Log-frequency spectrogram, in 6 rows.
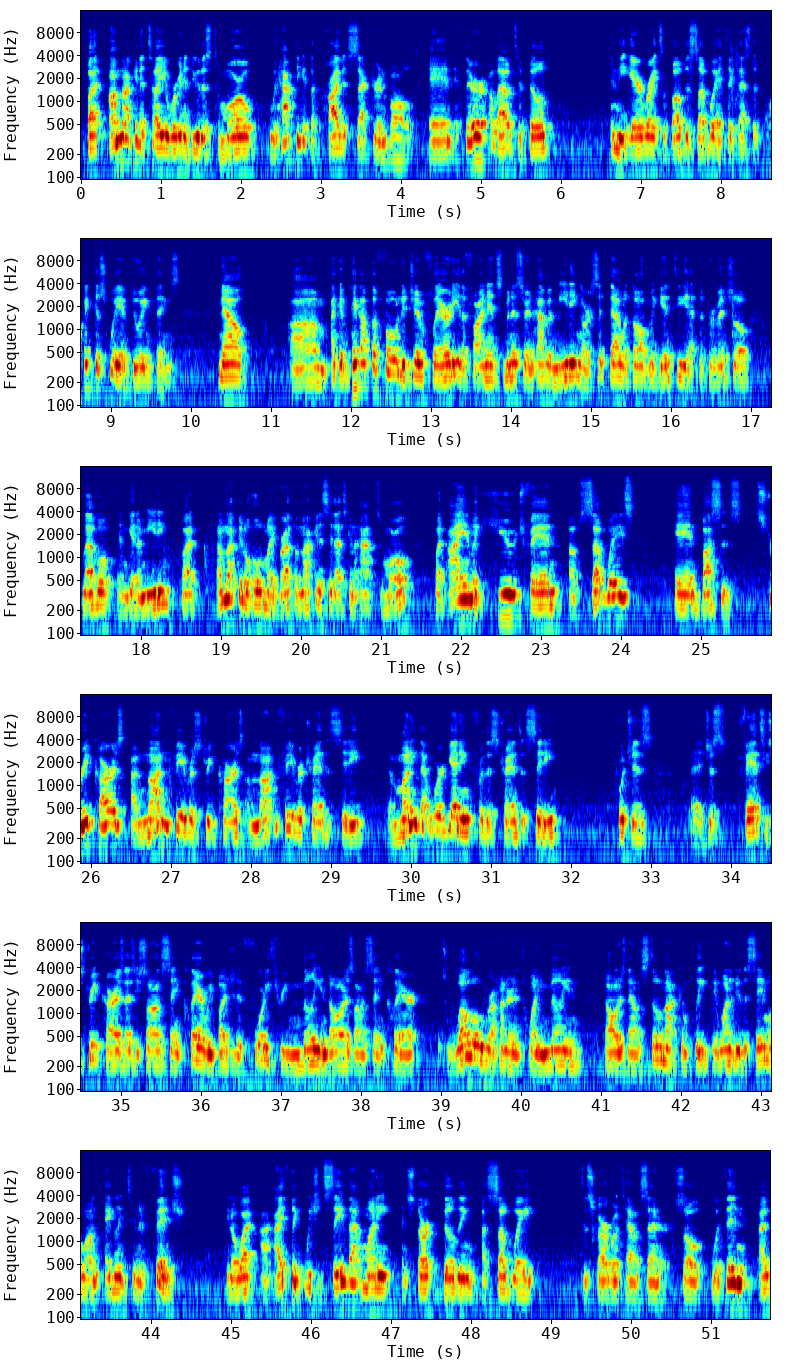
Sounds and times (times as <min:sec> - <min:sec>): Speech: 0:00.0 - 0:06.0, 0:06.6 - 0:31.9, 0:32.6 - 0:51.7.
